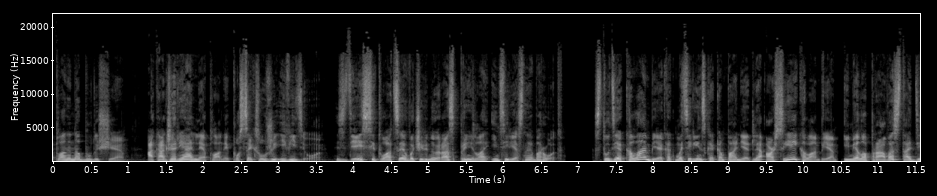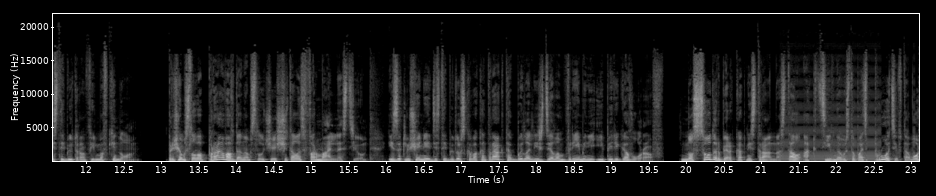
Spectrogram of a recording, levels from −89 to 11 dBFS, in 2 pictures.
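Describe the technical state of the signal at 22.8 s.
GSM signalling bursts sound from 22.60 to 23.06 s. A nearby 2G phone's radio bursts are rectified by the circuit, giving even 217 Hz ticks with a longer buzz twice a second, about 20 dB below the speech.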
